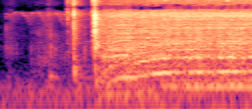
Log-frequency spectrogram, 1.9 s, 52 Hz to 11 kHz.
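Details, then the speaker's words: 1986 Jaguar XJS with rat-damaged wiring, after a wire repair restored cranking; fuel smell present: starter spins the engine at a steady, even whirr but it never fires; crank no start, no spark. "we're cring now now we just got to see I can smell the fuel so it's looking like we're we're lacking spark"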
